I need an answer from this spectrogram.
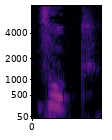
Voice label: "vuk", Bosnian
